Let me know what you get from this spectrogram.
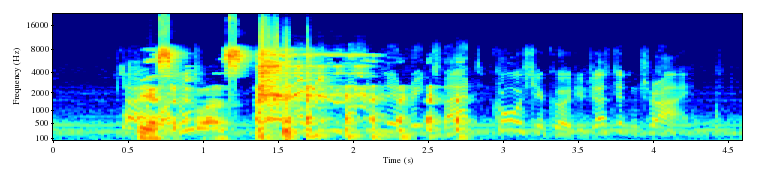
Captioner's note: laughing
